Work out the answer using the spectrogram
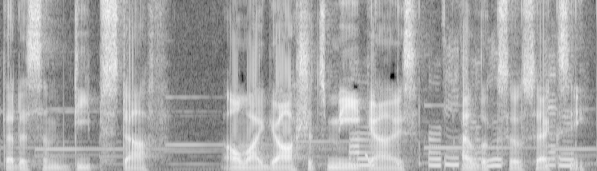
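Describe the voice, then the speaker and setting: A man chats casually through his gameplay, rambling with lots of ums and talking straight to his viewers. His voice sits very low, and loud game music plays underneath. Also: flat delivery, measured pace, creaky. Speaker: gameplay vlogger.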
